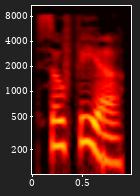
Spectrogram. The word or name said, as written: sofiya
